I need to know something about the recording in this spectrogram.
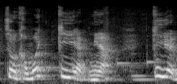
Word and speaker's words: เกลียด: คำ ว่า เกลียด เนี่ย เกลียด เนี่ย ยาก จริง ๆ เกลียด เพราะ ว่า ภาษา ไทย อ่ะ มัน ต้อง เชื่อม เสียง เลย นะ แบบ เกลียด อ่ะ กี่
